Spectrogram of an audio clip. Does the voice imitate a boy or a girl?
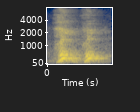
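boy. It is said in a boy's tone.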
